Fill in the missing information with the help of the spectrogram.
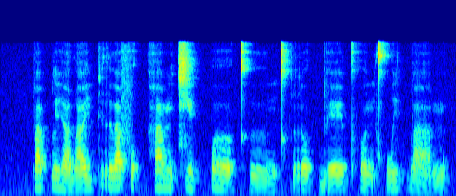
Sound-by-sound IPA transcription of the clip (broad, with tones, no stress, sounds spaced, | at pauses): p a˦˥ p̚ l i˨˩ a̯ w a˦˥ j p r ɯ˦˥ a̯ f o˨˩ k̚ h a˧ m t͡ɕ e˦˥ k̚ p ɤː˨˩ kʰ ɯː˩˦ m kʰ r o˨˩ k̚ b eː˧ pʰ o˨˩ n kʰ w i˦˥ t̚ b a˩˦ m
